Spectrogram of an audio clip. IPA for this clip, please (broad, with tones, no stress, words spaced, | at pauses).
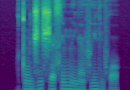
tũ˨d͡ʒi˧ ʃɛ˧sĩ˦mĩ˧jɛ̃˨ fi˧ji˨fɔ˨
